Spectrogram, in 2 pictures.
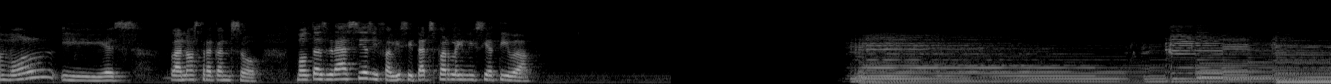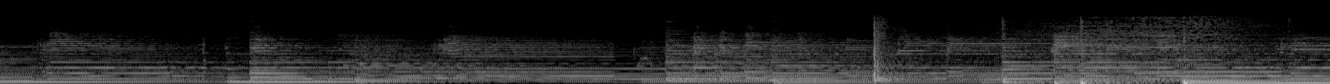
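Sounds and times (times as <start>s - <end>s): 
speech: 0.0s - 5.4s
heavily effected chorused guitar chords: 8.4s - 26.6s
sustained bass: 22.0s - 26.6s.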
